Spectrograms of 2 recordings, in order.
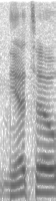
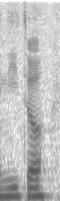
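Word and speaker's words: Nieto: of these guys Enrique NATO will come in power I think it's pronounced Enrique Neo he does not like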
